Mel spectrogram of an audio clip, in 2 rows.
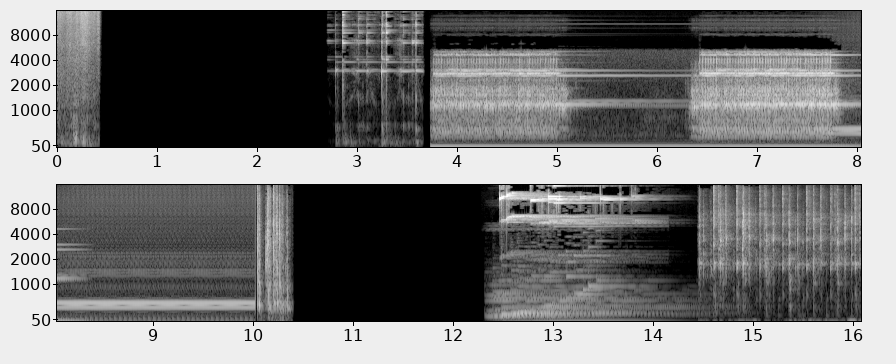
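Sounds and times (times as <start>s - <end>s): low two-note phone tone: 5.0s - 10.0s
telephone ringing: 6.4s - 9.2s.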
